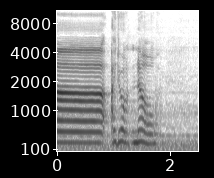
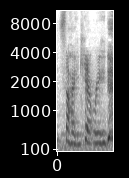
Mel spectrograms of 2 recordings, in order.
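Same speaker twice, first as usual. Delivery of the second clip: ordinary talk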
